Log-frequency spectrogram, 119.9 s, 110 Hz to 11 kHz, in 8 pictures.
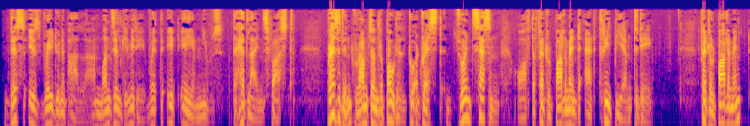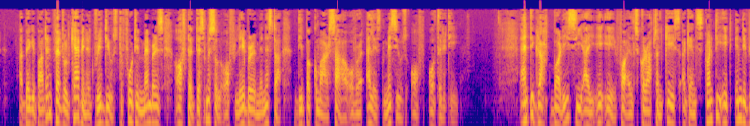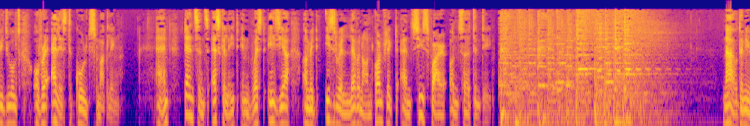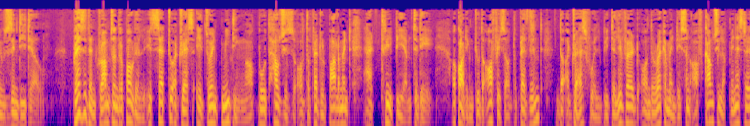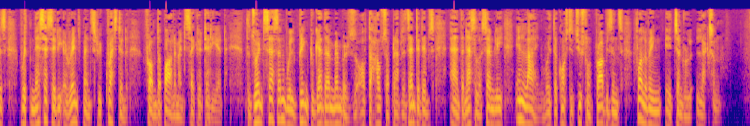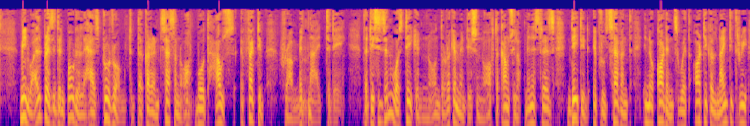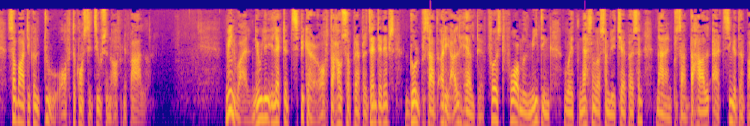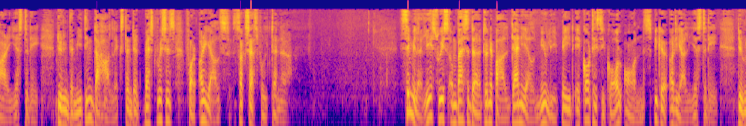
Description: बिहान ८ बजेको अङ्ग्रेजी समाचार : २७ चैत , २०८२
